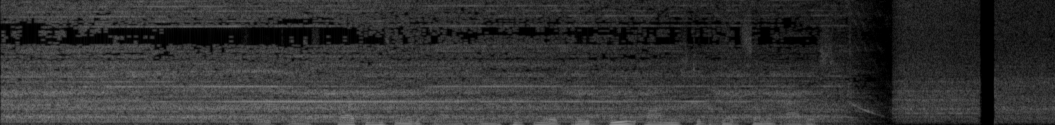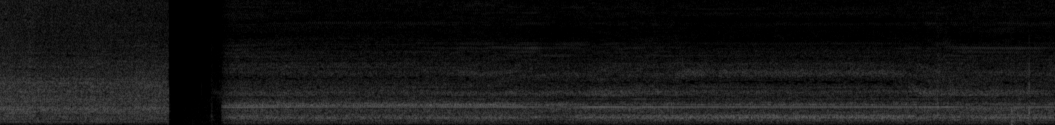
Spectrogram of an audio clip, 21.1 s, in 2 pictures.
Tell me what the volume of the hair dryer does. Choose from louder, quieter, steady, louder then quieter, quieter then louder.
quieter.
